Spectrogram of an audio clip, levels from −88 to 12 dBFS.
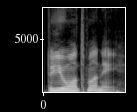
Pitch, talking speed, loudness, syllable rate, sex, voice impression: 175 Hz, 290 wpm, -15 LUFS, 6.3 syllables/s, male, masculine, adult-like, tensed, powerful, bright, clear, intellectual, slightly refreshing, friendly, slightly wild, lively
